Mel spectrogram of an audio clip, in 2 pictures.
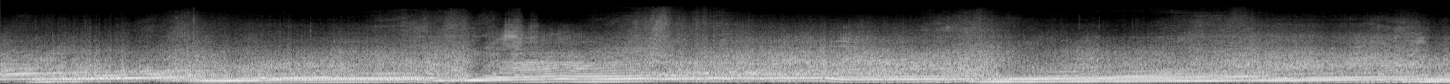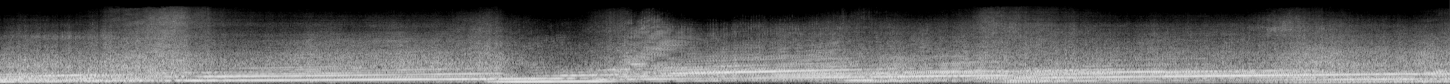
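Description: A string of BMW cars accelerating hard away one after another. Their engine notes overlap, each rising through the gears and dropping sharply at every upshift.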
